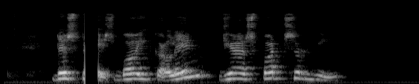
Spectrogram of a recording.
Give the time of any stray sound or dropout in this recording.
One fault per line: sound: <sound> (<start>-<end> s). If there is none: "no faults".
sound: dropout (0.8-1.0 s)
